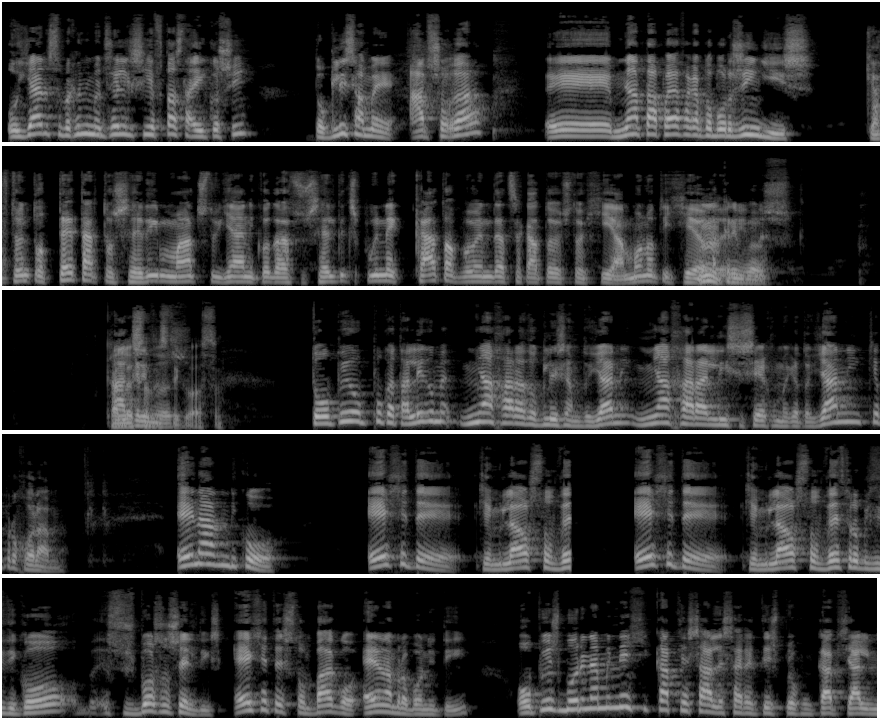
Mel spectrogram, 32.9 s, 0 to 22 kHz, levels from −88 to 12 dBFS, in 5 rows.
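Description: At 24.00 s, right after "και μιλάω στο", the speech runs into a stream segment repeated fault. The player fetched or queued the same stretch of the stream twice, so the audio from 24.00 to 26.00 s plays again and the programme runs about 2.0 s longer. A blip marks the point where playback jumps back to the start of the duplicated stretch, and the same passage is then heard a second time before the speech continues.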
